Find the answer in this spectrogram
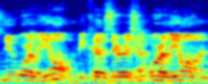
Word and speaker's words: New Orleans: you know New Orleans yeah it's actually correctly pronounced new oron because there is an oron in France yeah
